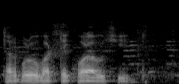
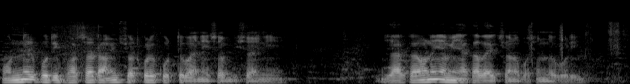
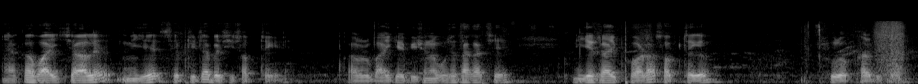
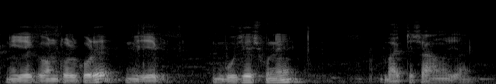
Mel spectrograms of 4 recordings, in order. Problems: none marked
